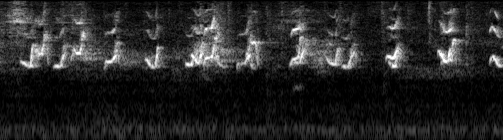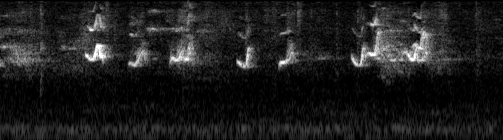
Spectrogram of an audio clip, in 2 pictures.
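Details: Baby chickens at play on a rooftop, a lively run of shrill peeps in quick groups with brief gaps, several chicks calling together.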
